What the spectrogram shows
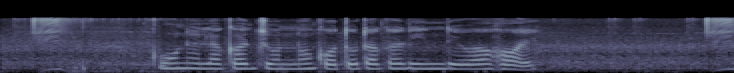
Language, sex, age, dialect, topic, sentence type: Bengali, female, 25-30, Standard Colloquial, banking, question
